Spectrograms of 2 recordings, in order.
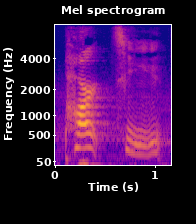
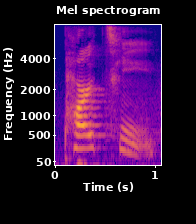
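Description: First: The middle consonant is a clearly released T. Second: The same.

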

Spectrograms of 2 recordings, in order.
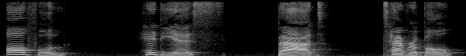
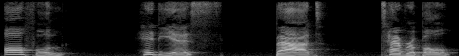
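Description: First: It is said in a put-on British accent. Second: The same.

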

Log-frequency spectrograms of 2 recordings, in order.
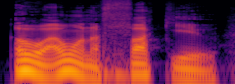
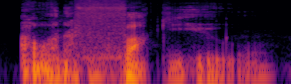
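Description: First: It sounds light and playful. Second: It sounds threatening and menacing.

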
